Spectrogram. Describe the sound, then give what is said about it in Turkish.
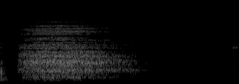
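One long, deep breath, in through the nose and out through the mouth, a soft breathy rush lasting over a second, followed by quiet and a faint brief click at the end. “Tekrar derin bir nefes al burnundan ve ağzından boşalt.”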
